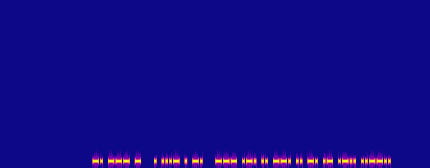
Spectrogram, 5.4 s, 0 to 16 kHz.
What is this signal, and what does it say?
Morse code, heard as a keyed tone, about 52 wpm, 700 Hz. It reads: NOT EVEN ORIGINAL?
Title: Sentences from Top 1000 Words - Review Part 6 - 50wpm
